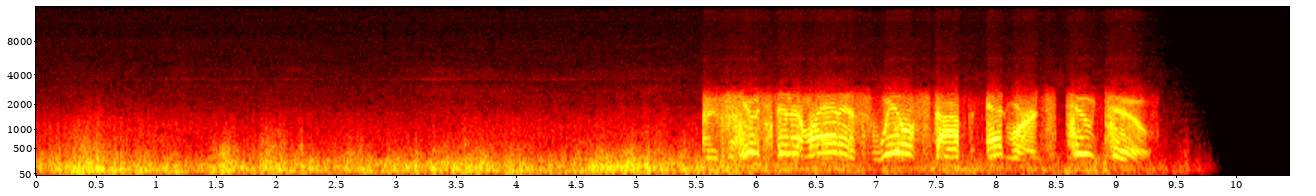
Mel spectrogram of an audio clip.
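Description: A large spacecraft rolls down a runway with a low, steady rumble.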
